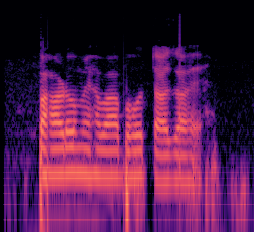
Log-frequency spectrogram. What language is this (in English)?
Urdu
